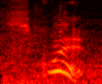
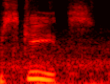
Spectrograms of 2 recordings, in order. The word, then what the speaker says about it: Squit: was pronouncing them as squid. Because that's what it's spelled. Skew it, right? Folks highlighted that S-Q-U-I-T is just a part of the word mosquito. So now I call them skeets.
